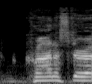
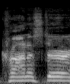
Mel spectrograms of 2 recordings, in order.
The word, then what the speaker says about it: Chronister: Office the sheriff uh Chad cron chronister I believe is how you pronounced his name Chad chronister and his cohort with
